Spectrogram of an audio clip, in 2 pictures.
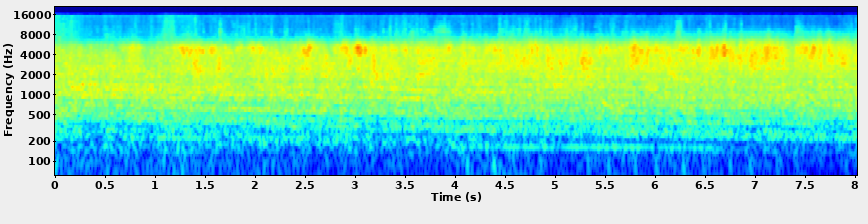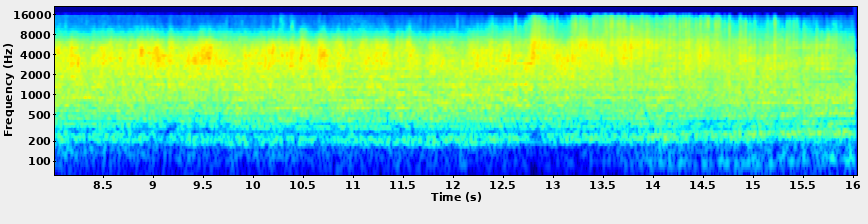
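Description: An F-16 fighter jet and an AH-64 Apache attack helicopter flying together overhead: loud, steady engine noise that shifts slowly in pitch as they pass.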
